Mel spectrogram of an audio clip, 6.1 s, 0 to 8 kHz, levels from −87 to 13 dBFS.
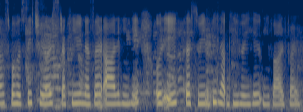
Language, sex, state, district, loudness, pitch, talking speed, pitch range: Hindi, female, Uttar Pradesh, Etah, -25 LUFS, 240 Hz, 195 wpm, 230-250 Hz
